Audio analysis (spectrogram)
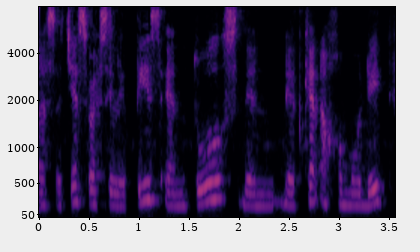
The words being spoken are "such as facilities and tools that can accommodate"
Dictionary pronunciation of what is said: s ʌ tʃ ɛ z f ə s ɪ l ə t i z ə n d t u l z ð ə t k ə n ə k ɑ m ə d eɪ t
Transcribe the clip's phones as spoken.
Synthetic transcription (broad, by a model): s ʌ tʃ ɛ s f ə s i l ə t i s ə n t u l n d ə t k ə n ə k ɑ m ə d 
